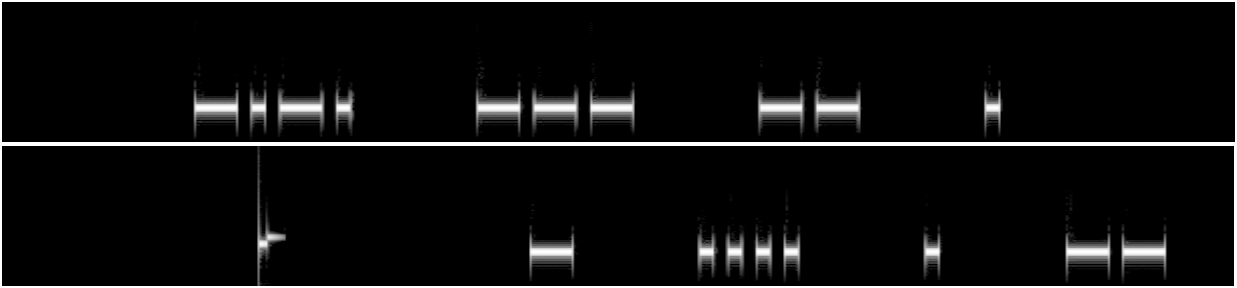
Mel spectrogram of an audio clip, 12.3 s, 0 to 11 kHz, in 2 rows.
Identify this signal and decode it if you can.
Morse code, heard as a keyed tone, about 17 wpm, spaced as for 10 wpm, 700 Hz. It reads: COME THEM
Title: 3x Character Spacing - Top 100 Words - 17wpm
